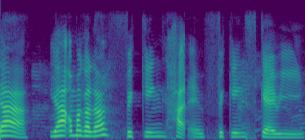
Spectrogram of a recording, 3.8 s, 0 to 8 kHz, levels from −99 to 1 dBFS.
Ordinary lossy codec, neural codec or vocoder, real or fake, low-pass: none; none; real; 7.2 kHz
